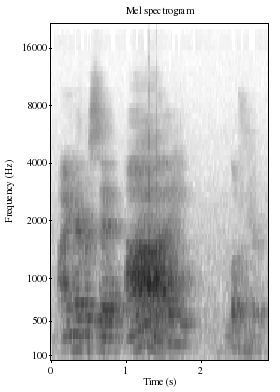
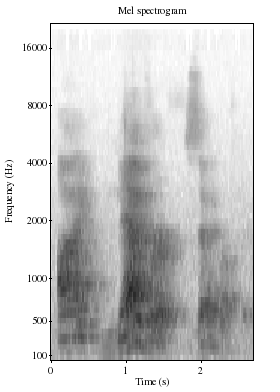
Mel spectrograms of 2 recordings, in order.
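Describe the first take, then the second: First: The stress falls on the first word I. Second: The stress falls on the word never. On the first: Someone else said it. "Let's try the I" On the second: It was never said at any time. "we put that emphasis on the word never"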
